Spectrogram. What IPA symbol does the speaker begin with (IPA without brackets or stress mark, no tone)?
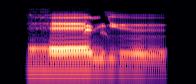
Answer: ɦ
